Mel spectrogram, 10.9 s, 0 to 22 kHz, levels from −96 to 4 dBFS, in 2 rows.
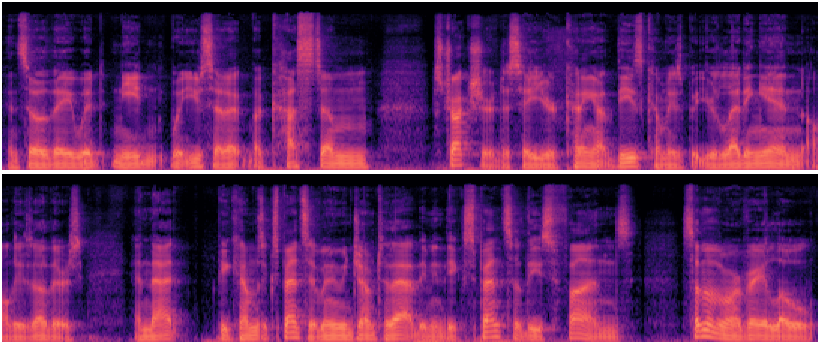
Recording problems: none

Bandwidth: 16.5 kHz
